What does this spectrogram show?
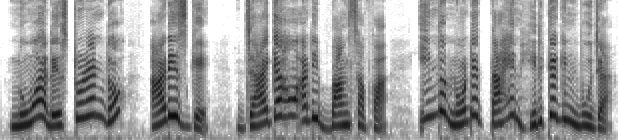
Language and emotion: Santali, angry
